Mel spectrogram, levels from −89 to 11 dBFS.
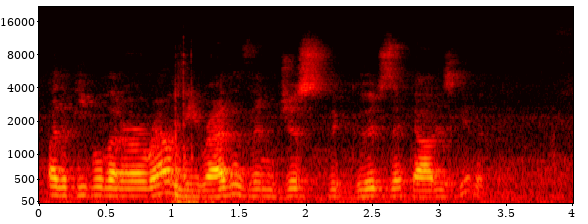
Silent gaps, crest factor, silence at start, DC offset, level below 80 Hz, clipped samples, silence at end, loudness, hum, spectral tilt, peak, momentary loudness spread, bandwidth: none; 18 dB; 0 s; under 0.1%; -54 dBFS; under 0.1%; 0.05 s; -30 LUFS; none; -6.5 dB/octave; -14 dBFS; 16 LU; 11.5 kHz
